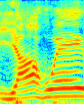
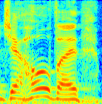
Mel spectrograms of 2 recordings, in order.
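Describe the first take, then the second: First: The name is pronounced as Yahweh. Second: The name is pronounced as Jehovah. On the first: "So you can pronounce it Yahweh" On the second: "or Jehovah"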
